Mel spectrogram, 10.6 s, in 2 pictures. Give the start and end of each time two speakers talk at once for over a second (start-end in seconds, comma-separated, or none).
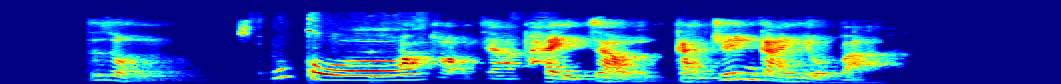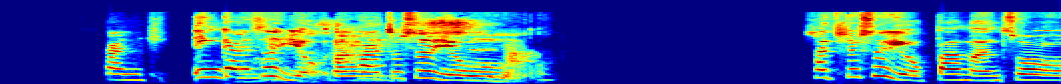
6.4-7.9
